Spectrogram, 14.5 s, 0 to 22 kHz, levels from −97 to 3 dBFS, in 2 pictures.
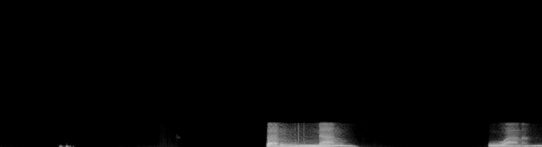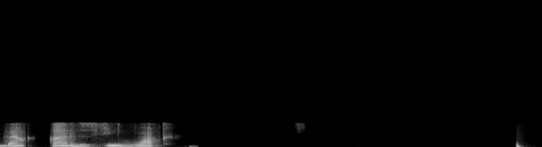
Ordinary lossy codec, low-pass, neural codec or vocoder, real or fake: AAC, 24 kbps; 3.6 kHz; codec, 16 kHz, 0.5 kbps, X-Codec, HuBERT features, trained on general audio; fake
